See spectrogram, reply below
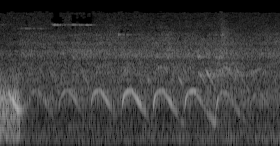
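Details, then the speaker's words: Simulated rising (low-frequency) moderate hearing loss on the Starkey hearing loss simulator app: wailing siren sweeps sound thin with the low end stripped away. "let's go to Rising moderate and immediately you can tell that's quite a difference"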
